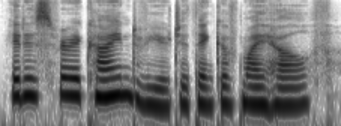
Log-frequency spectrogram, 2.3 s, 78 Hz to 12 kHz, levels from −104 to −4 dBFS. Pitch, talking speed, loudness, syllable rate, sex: 215 Hz, 290 wpm, -16 LUFS, 5.6 syllables/s, female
